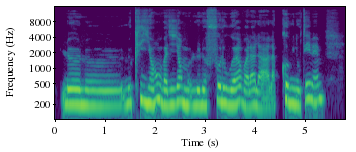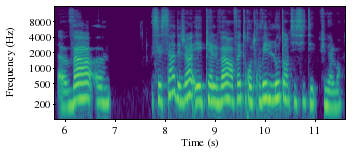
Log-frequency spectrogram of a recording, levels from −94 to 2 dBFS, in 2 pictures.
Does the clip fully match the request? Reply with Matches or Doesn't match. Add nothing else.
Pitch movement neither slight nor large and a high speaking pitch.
Matches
